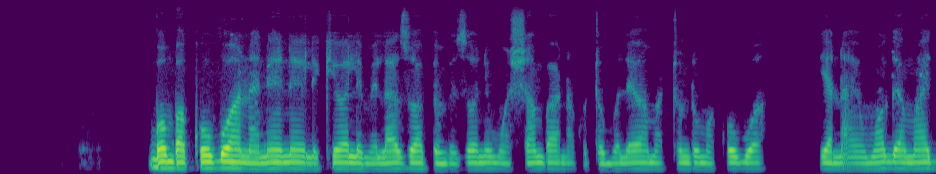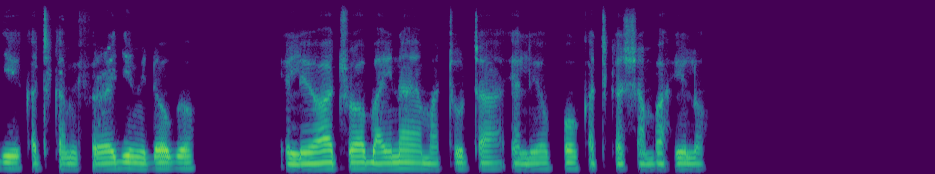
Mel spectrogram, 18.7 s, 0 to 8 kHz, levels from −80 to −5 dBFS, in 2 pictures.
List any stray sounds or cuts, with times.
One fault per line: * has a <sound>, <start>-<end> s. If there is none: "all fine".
all fine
